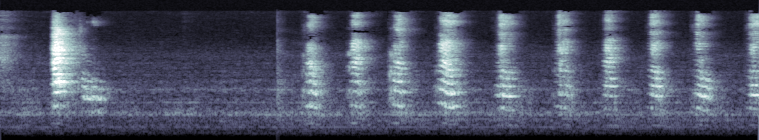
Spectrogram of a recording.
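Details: Rose-ringed parakeet kept as a pet, practising human words alone in its playroom: one loud rasping syllable, a pause, then about ten short raspy notes repeated evenly about twice a second, over low indoor hum.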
